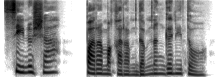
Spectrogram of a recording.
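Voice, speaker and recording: A woman storyteller giving expressive, dramatic scripted narration of a love drama. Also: fairly low pitch, moderate pace, no room sound, studio quality.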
